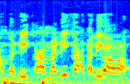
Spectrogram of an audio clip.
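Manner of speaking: high, heated "you're wrong" jabs; a mock furious retort; angry accusation. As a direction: play the angry accuser snapping back. Angry person accusing you.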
